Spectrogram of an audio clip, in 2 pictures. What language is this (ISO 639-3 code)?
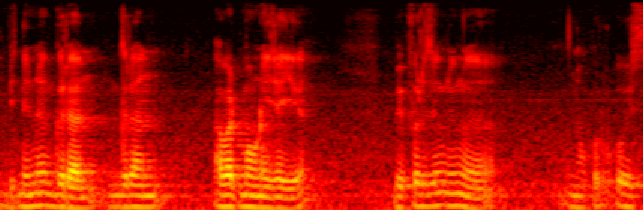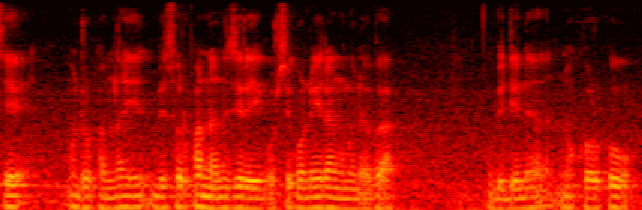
brx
